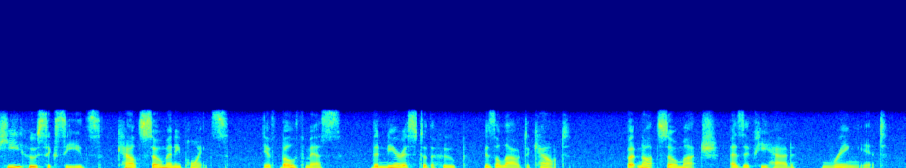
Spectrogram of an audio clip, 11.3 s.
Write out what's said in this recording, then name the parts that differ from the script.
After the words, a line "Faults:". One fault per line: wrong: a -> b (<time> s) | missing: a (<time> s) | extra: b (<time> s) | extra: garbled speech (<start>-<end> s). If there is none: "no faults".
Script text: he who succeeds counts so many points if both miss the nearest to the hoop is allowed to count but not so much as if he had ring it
he who succeeds counts so many points if both miss the nearest to the hoop is allowed to count but not so much as if he had ring it
Faults:
no faults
